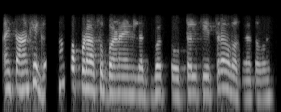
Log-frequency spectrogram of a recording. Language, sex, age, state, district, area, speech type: Sindhi, female, 45-60, Gujarat, Surat, urban, conversation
